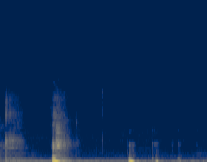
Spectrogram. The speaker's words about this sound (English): The cat came up a little. Oh yep. Nice. That's my cat.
